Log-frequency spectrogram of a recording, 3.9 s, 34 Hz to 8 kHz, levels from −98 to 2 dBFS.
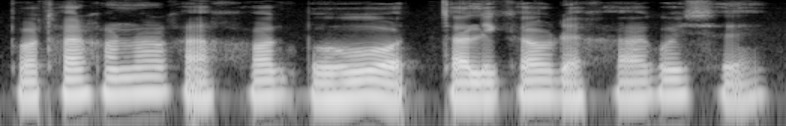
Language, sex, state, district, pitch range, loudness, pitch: Assamese, male, Assam, Kamrup Metropolitan, 115-130 Hz, -16 LUFS, 120 Hz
